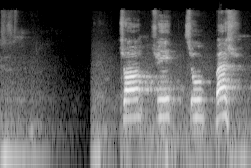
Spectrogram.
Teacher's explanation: Tapi shot ini mempunyai sifat sofir, dia ada sifat siul, ada sedikit siulnya. Dan tempatnya untuk shot yaitu ujung lidah menghadap dan mendekat di antara gigi seri atas dan bawah, sama di tempatnya sin kecil dan huruf za.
